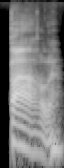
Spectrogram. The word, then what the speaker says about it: parlent: Even if it's like Jacques et Jacqueline parle. Now you see, oh, it's two person, it's plural, parle, don't pronounce the NT.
